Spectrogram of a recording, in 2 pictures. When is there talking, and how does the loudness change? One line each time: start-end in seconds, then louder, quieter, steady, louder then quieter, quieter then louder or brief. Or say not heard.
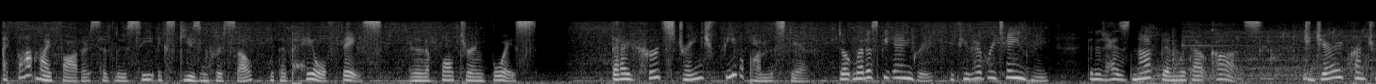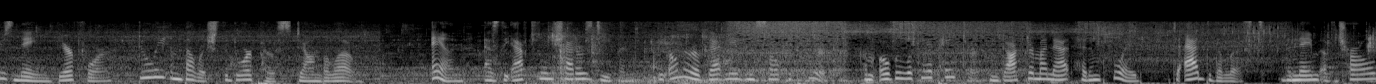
0.0-27.4 steady.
